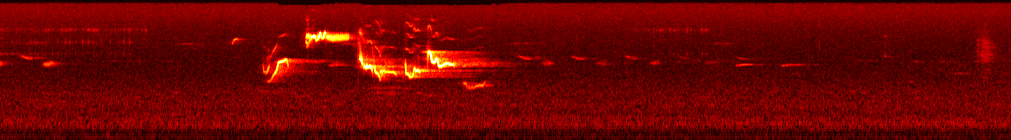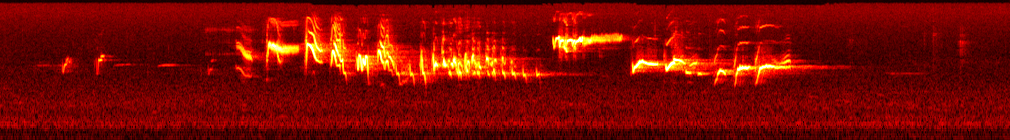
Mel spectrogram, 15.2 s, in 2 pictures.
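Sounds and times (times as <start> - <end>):
European robin voice: 2.0 - 3.8, 7.9 - 14.5.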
